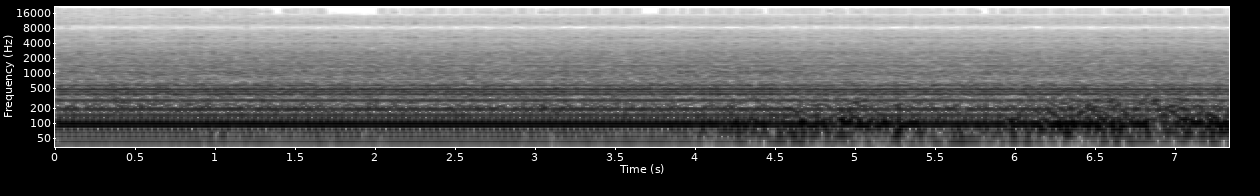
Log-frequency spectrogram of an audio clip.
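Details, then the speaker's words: Newer Toro Recycler mower after fixing water in the fuel, cleaning the carb and changing to 500 ml of fresh oil, air filter off: a steady, even low drone with no misses, surging or knocks, good to go. "Yep, sounds good. Okay guys, let's go get that air filter on. And there we go guys, that Toro recycler, it's good to go."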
